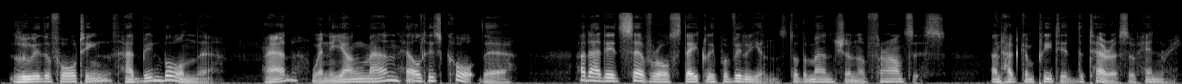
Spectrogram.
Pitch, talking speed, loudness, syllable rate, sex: 120 Hz, 165 wpm, -19 LUFS, 5.1 syllables/s, male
